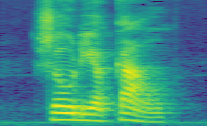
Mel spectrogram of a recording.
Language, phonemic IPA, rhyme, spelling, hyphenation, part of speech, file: Dutch, /ˌzoː.di.ɑˈkaːl/, -aːl, zodiakaal, zo‧di‧a‧kaal, adjective, Nl-zodiakaal.ogg
- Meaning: zodiacal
